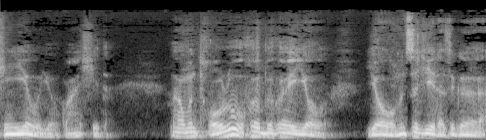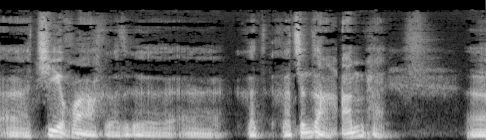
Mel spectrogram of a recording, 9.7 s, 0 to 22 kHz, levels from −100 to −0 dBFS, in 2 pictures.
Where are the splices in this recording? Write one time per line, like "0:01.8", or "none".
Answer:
0:07.1
0:08.2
